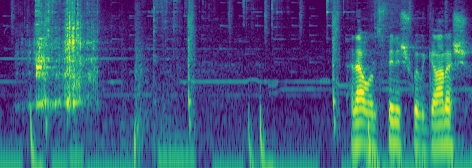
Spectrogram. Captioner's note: ice cubes clink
